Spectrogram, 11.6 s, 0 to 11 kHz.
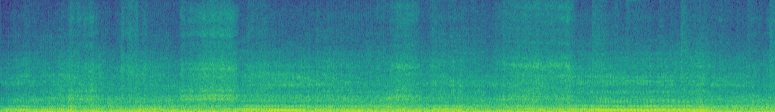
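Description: A Husqvarna 501 FE dirt motorcycle engine runs steadily on an Oregon ride, its loud, buzzing drone rising and falling with throttle changes for the whole stretch, close and continuous, with no talking.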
